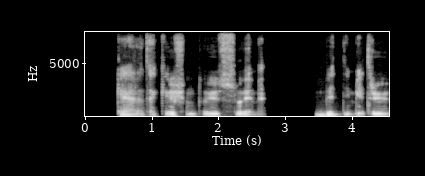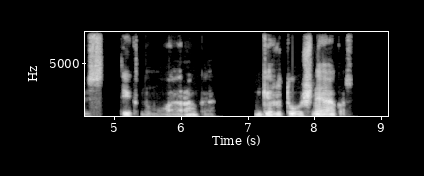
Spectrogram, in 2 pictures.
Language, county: Lithuanian, Utena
